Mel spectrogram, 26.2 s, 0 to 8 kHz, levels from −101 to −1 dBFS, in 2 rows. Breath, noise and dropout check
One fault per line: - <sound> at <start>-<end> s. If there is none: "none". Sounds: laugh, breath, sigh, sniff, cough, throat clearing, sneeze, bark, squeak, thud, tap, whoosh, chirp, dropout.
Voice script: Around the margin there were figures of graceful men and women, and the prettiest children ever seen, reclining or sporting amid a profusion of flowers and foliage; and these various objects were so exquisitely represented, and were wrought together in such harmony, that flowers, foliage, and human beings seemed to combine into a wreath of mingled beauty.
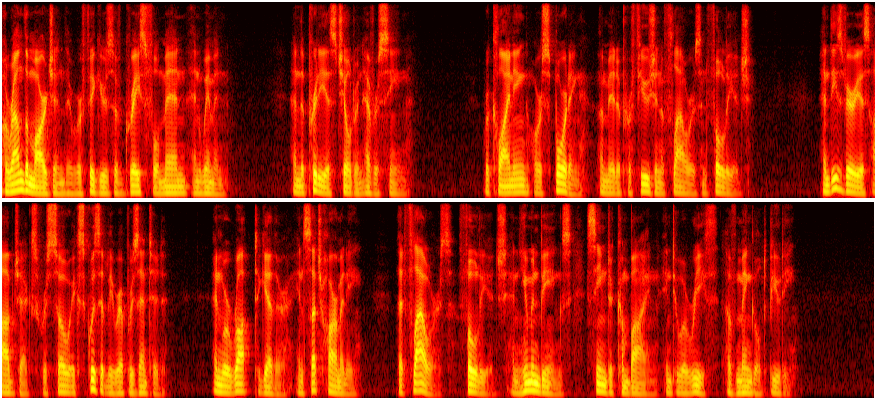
none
